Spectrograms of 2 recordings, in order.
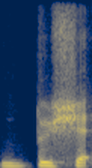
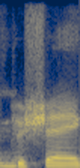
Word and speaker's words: Boucher: You even said it wrong. Boucher. It's Boucher because it's in Louisiana.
